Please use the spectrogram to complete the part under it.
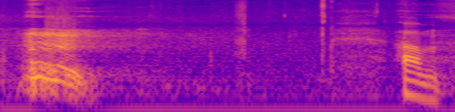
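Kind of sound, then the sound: human body sound, throat clearing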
